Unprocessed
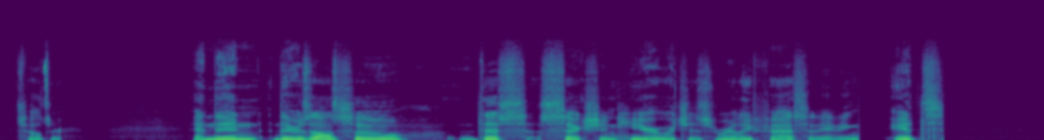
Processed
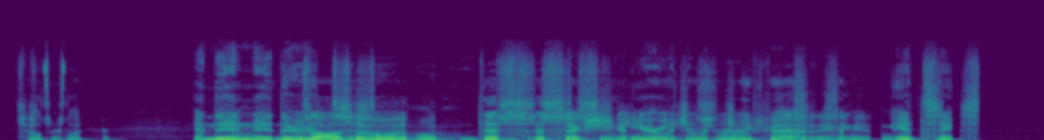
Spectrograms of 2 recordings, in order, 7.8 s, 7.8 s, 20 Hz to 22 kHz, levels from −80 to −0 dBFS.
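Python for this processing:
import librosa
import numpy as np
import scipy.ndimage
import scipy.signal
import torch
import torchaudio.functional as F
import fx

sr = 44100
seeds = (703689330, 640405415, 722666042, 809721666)

y = fx.reverse_delay(x, sr, ms=204, wet_db=-3)
y = fx.hum_notches(y, sr, base_hz=60, count=5)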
